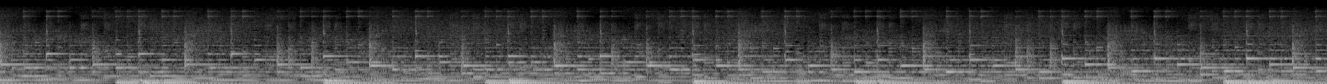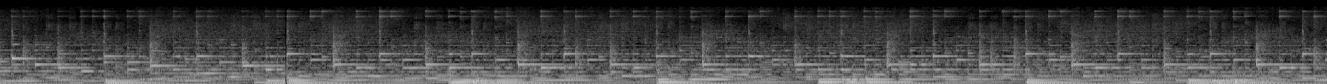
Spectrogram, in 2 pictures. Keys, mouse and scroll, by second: 0.8-1.5 scroll down 1, 4.0-7.9 middle drag, 8.9 click, 10.2 Tab, 12.0 click, 12.6 Tab, 13.3-13.7 scroll up 1, 16.1-16.6 scroll up 1, 16.6-18.2 middle drag, 20.5 alt+shift+click, 23.0 alt+shift+click.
